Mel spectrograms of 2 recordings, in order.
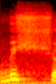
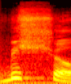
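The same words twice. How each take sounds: First: বিশ্ব said as "bishsho" with a long held শ; বিশ্ব with the ব silent and শ doubled; doubled sh sound. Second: Said in the usual way. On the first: Shown as a demonstration. Teacher showing students the doubled শ in বিশ্ব. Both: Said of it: "উচ্চারণটা কী করছে?".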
